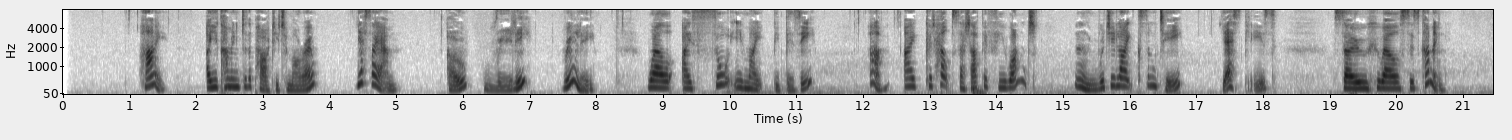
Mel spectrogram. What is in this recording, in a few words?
Intonation in Dialogue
